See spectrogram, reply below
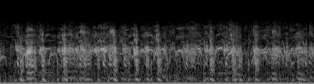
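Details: Short burst of a free-range duck flock in the morning, answering the sound of running water with fast, closely packed quacks from many birds.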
